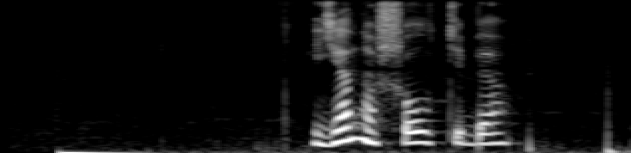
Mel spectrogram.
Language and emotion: Russian, neutral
